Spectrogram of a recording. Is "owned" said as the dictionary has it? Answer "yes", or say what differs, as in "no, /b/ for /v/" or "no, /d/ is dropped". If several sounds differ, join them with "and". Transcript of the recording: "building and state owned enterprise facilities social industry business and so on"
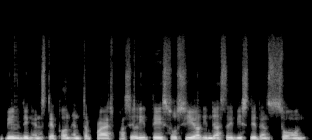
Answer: no, /d/ is dropped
